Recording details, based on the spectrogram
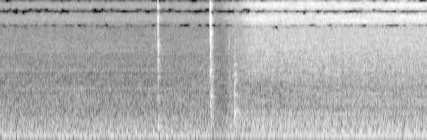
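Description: Engine catches with a brief crank burst, then settles into a smooth, even idle with a steady low rumble; runs fine.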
